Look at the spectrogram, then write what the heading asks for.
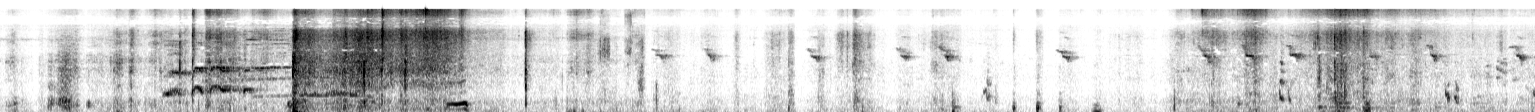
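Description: Bird calls with the chainsaw idle: a short wavering call about two seconds in, a burst of rustling noise for about a second and a half, then a run of short high chirps, with scattered light knocks.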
